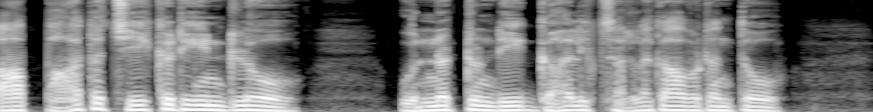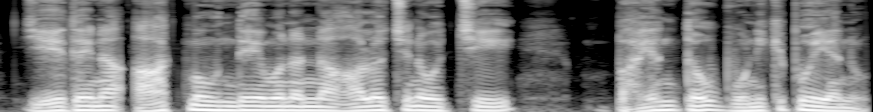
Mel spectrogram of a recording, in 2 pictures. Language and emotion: Telugu, fearful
